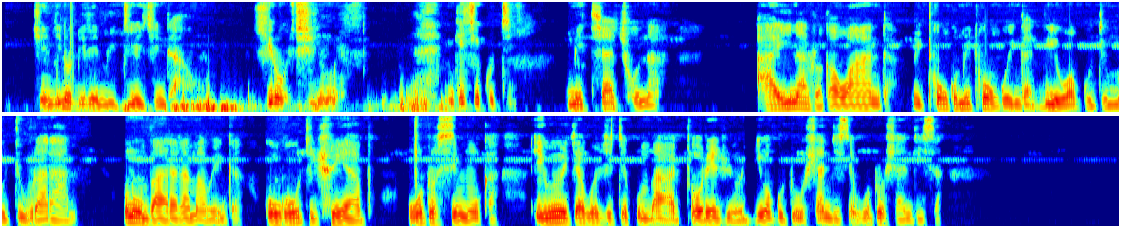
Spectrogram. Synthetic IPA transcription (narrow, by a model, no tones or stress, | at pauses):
t͡ʃendino̞ɗiɾemitije̞t͡ʃindawut͡ʃiɾo̞t͡ʃiːmwe | ŋɡe̞t͡ʃe̞kuti | mitijat͡ʃo̞na̰ | ainaʐakawanda | mito̞ŋɡo̞mito̞ŋɡo̞iŋɡaɗiwa̰kutimutiṵɾaɾame | uno̞mbaːɾaɾamawe̞ɡʱa̰ | kuŋɡo̞utit͡ʃwejapo | wo̞to̞simuka | iwewet͡ʃakot͡ʃitekumba̰tʰo̞ɾeʐino̞̰ɗiwakutiuʃa̰ndise̞̰woto̞ʃandiːsa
